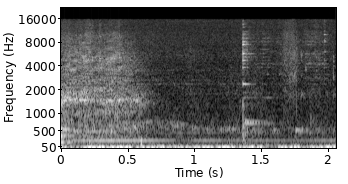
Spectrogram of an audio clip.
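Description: Quiet room tone: a faint steady hum with a couple of soft clicks.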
